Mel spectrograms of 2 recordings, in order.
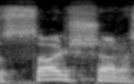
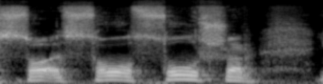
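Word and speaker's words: Solskjær: Есть знаменитый пример про нынешнего тренера Манчестер Юнайтед, который пишется по-норвежски «Сольскьяер» с лягушкой, а произносится он что-то между «Сольшер», «Солшер». Я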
